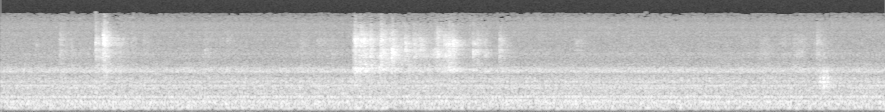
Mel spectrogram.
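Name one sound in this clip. Kitchenware clatters and clinks nearby.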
